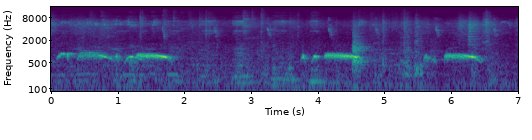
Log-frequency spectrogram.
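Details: A caged còi spotted dove, in its fourth year of captivity, delivering soft low coo phrases with pauses between them. Faint high chirping from other birds and a sharp tap are heard.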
